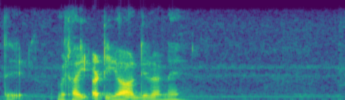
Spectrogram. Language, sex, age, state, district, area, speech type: Dogri, male, 30-45, Jammu and Kashmir, Reasi, rural, spontaneous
